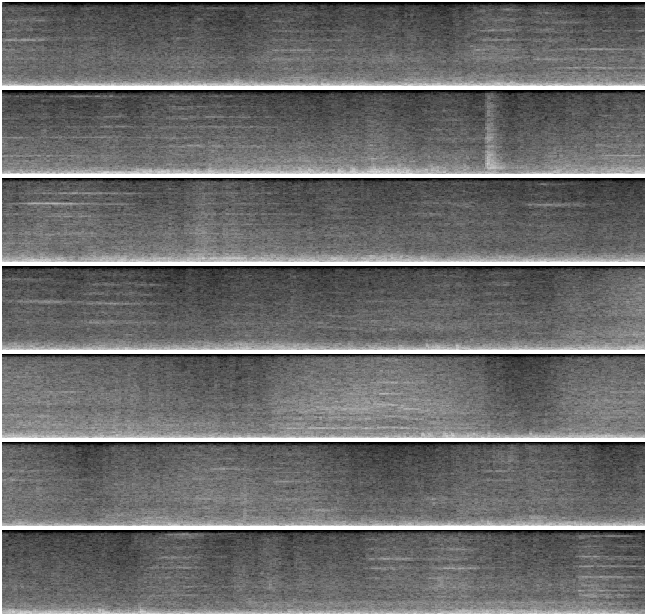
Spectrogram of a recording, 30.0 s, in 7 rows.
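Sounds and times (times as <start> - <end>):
freight train wheels rumbling: 0.0 - 30.0
faint high wheel squeals: 3.2 - 6.0, 8.2 - 9.5.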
